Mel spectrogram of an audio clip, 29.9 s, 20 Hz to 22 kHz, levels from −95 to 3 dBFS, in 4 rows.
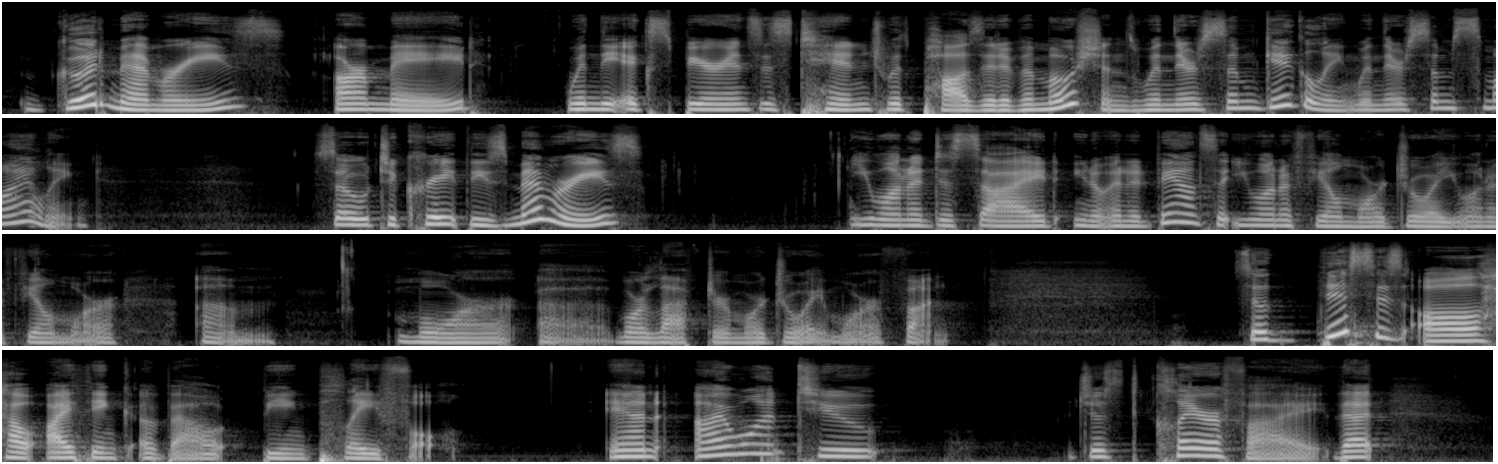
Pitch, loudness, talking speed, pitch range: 195 Hz, -27 LUFS, 145 wpm, 175-230 Hz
